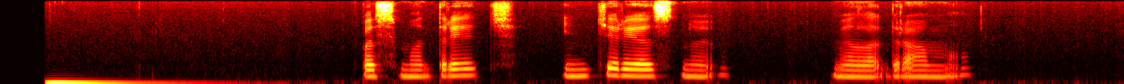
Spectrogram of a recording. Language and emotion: Russian, sad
